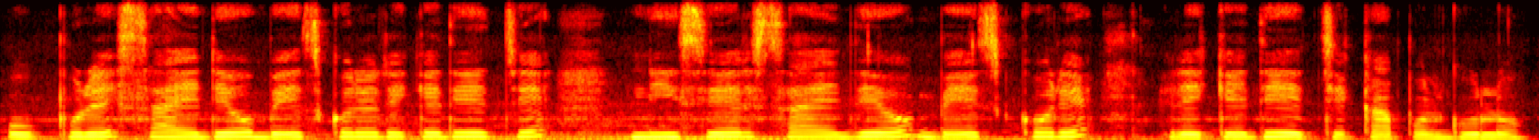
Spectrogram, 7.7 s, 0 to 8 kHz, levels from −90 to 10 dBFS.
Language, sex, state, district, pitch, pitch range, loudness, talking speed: Bengali, female, Tripura, Dhalai, 220 Hz, 210-230 Hz, -13 LUFS, 115 wpm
